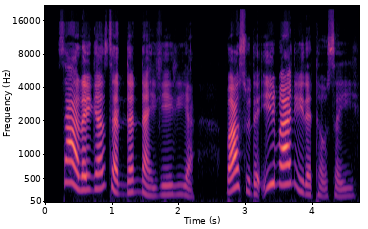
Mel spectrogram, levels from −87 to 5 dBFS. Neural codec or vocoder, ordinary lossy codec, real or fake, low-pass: none; none; real; none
